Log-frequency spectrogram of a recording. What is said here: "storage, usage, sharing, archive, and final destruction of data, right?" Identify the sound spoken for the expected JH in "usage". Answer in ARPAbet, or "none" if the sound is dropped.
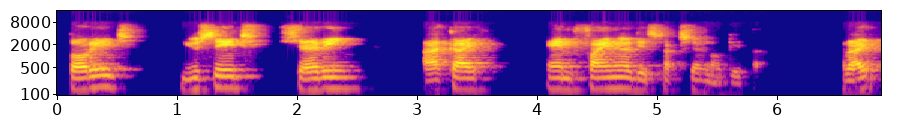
JH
